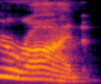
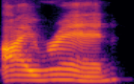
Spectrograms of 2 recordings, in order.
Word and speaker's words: Iran: it's And then the second question is how can you say you're not racist when, first of all, you're pronouncing it Iran when the correct pronunciation is Iran, on.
